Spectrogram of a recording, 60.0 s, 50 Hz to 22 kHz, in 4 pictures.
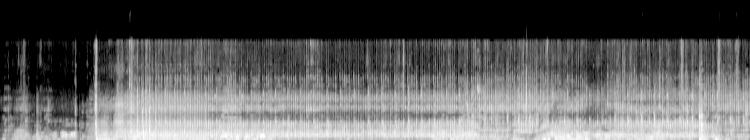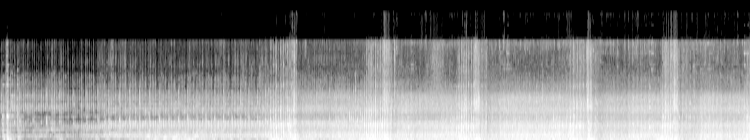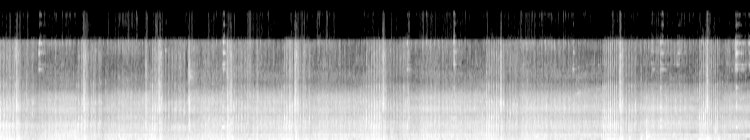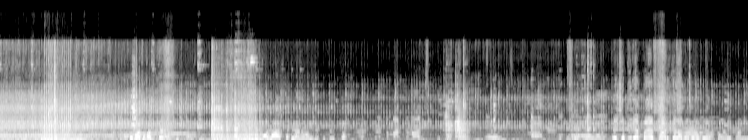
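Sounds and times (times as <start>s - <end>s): tractor engine running: 0.0s - 59.9s
knocks and clatter: 12.2s - 45.2s, 45.8s - 46.8s, 49.0s - 50.5s.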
